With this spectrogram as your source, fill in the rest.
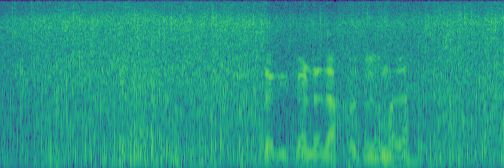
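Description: Heavy, constant rain pours along Marine Drive in Mumbai as a dense, loud hiss. Someone speaks briefly over it partway through.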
